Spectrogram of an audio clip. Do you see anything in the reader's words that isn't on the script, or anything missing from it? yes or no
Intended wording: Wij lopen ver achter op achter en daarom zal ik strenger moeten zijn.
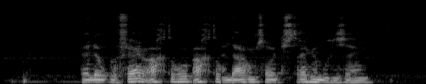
no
